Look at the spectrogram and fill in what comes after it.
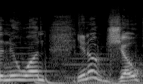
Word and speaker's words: Djo: He puts music out under the name Joe. That's spelled D-J-O.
